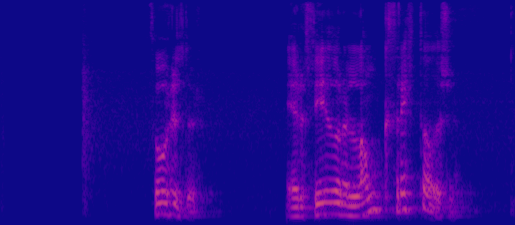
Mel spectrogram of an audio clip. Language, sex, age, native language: Icelandic, male, 40-49, Icelandic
